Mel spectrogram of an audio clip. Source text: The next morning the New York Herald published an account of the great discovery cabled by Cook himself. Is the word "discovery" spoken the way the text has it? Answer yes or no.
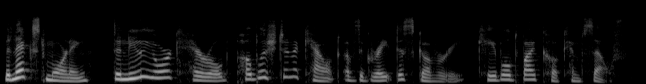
yes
